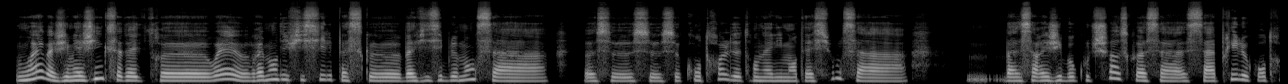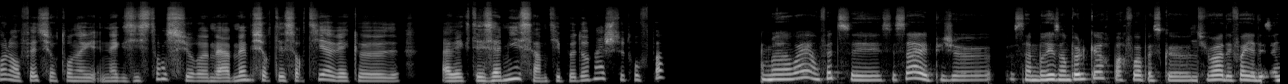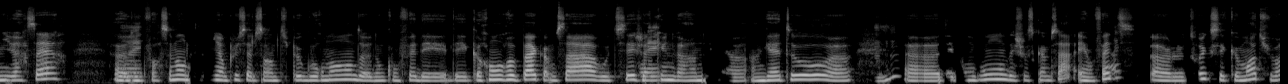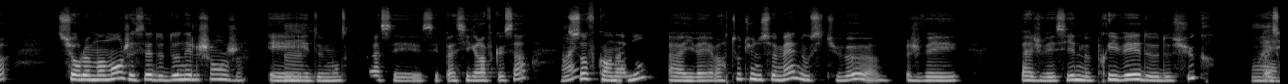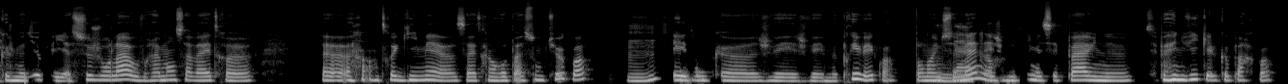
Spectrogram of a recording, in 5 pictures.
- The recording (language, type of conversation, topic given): French, advice, Comment expliquer une rechute dans une mauvaise habitude malgré de bonnes intentions ?
- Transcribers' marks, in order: other background noise; chuckle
